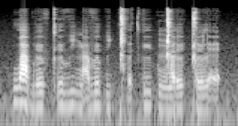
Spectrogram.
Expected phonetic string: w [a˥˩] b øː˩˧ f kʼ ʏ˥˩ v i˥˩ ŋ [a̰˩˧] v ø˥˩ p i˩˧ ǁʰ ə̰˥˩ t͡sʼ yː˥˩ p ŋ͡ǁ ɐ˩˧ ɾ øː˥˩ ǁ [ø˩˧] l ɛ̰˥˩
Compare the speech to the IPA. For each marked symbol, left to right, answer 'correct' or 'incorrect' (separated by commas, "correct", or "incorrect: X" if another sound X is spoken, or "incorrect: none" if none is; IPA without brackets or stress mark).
correct, correct, correct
